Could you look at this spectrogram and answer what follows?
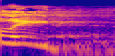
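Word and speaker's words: lede: he really buried the lead there. And I went, you know it's buried the lead. And also it's not spelled that way. It's spelled L-E-D-E.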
